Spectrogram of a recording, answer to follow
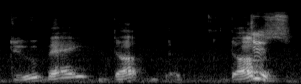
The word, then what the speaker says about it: Doubs: As far as, Romeo Dubs? Dubs, yes. It's Dubs, but he goes by Dubs. Doubs. I can spell it.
